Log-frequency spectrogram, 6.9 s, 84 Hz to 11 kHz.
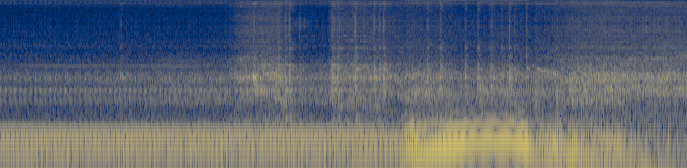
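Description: Lifted off-road 4x4's engine running steadily at low revs as it crawls, then revved up and back down once about four seconds in, with some clatter around it.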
